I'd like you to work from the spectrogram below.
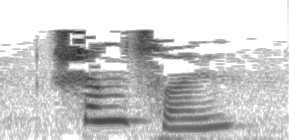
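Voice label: "生存", Mandarin Chinese; chinese-flashcards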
